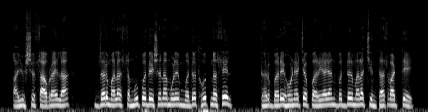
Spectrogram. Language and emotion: Marathi, fearful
